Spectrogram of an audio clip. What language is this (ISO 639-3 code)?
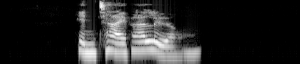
tha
